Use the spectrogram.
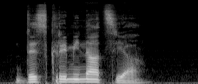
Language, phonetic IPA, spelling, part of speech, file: Polish, [ˌdɨskrɨ̃mʲĩˈnat͡sʲja], dyskryminacja, noun, Pl-dyskryminacja.ogg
